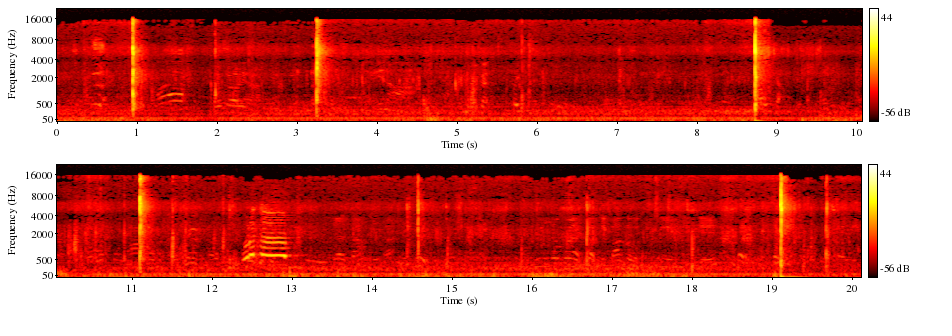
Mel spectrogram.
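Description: A baseball smacks sharply into a catcher's leather mitt, again and again.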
